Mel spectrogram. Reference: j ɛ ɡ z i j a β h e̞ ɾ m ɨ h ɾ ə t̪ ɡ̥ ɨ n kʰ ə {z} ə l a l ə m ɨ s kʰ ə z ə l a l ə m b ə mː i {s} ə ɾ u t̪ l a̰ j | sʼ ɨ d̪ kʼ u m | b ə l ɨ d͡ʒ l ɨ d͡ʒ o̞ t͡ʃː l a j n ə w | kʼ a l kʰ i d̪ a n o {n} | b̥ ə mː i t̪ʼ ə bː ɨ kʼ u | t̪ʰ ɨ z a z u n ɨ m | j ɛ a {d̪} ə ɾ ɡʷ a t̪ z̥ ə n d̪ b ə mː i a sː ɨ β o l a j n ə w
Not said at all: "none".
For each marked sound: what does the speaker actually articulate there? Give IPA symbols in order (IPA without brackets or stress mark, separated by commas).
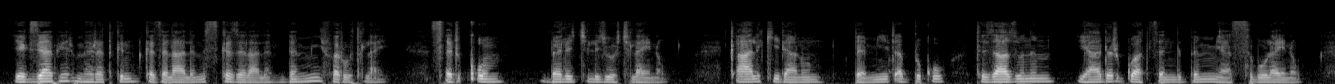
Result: z, f, n, d̪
